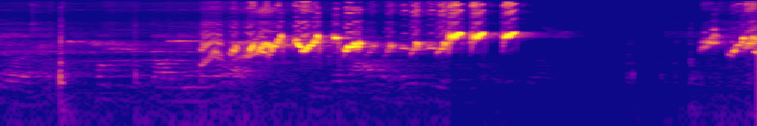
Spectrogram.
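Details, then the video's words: Red-whiskered bulbul singing in the morning during daily training: a fast run of bright, tumbling warbled notes that climbs in pitch for about two seconds, then silence and the start of another phrase. "chàomào HÓT SÁNG"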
